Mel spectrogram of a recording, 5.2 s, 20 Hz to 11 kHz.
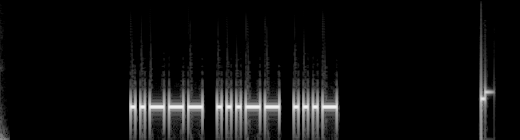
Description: Morse code, heard as a keyed tone, about 25 wpm, 700 Hz. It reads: 23V
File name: Three Letter-Number Combinations - 25wpm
